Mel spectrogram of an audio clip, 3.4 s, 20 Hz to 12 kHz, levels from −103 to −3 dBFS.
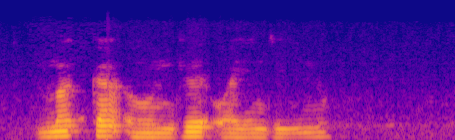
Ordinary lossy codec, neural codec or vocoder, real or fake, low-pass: Opus, 24 kbps; none; real; 7.2 kHz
